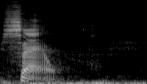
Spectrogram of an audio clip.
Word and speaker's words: sow: mature female pig is a sow okay s-o-w sal a young female pig is a guilt g-i-l-t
